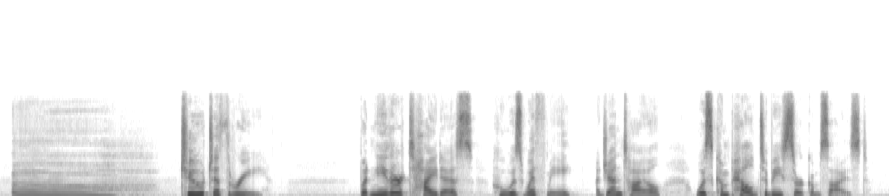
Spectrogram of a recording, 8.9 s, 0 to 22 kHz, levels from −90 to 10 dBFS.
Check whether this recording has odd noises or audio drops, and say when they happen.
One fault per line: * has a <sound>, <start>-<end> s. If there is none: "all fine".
* has a sigh, 0.1-1.7 s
